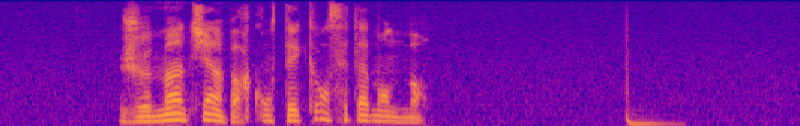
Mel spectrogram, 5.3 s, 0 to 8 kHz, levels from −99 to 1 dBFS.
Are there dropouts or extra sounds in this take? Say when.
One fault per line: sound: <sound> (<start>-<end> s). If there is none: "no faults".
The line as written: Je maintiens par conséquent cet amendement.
sound: dropout (1.8-1.9 s)
sound: thud (4.2-4.6 s)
